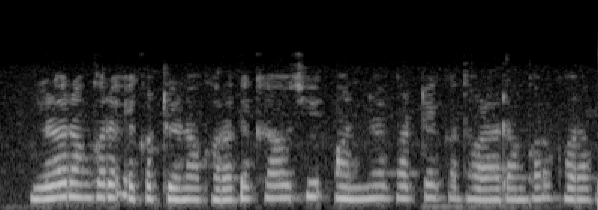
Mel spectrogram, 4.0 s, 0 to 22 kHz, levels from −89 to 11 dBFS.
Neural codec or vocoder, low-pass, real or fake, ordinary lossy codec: none; none; real; none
